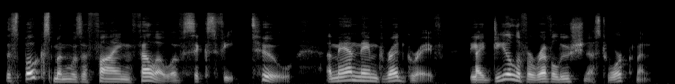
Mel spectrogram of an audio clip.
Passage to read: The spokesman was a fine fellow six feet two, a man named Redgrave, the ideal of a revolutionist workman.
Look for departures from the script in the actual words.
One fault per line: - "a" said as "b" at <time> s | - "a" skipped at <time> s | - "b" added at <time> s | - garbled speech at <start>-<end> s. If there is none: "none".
- "of" added at 1.7 s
